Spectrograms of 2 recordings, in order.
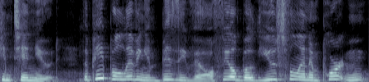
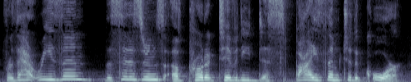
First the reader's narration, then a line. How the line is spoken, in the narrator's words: He lowered his voice to a whisper ... he said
